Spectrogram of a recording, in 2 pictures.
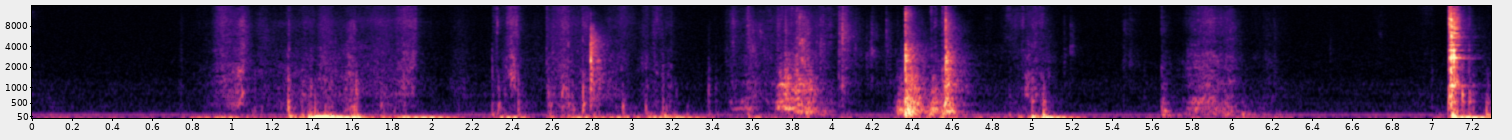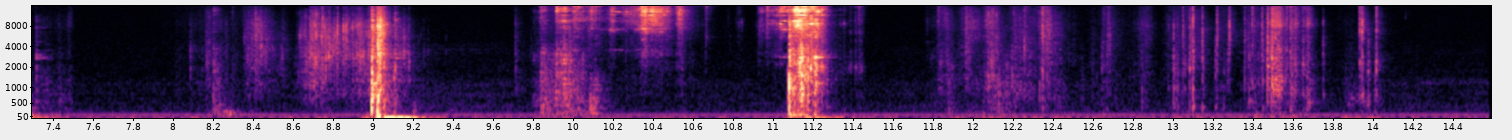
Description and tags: Someone putting stuff into a handbag.
handbag, packing, stuff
